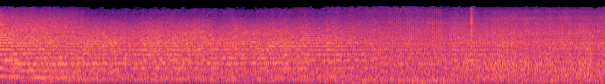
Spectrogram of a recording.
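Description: Tractor horn held on one long note that fades out about a second in, followed by the steady noise of a tractor engine and traffic in the street.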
